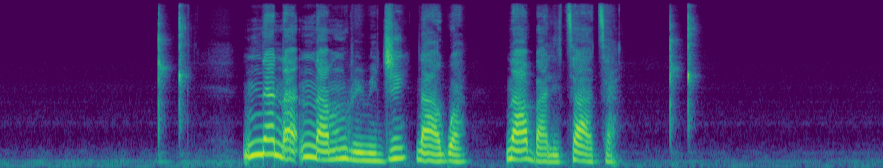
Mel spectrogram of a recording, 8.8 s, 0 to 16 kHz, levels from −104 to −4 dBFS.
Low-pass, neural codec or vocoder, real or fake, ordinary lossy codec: 14.4 kHz; vocoder, 44.1 kHz, 128 mel bands, Pupu-Vocoder; fake; none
